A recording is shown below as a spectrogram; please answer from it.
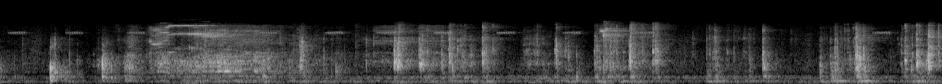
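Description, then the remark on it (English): The front door at 1456 Collis Avenue is unlocked and opened at 10:38 p.m.: a run of metallic clicks and rattles from a key and latch, with creaking and scraping as the door swings. No one speaks. “It was 10:38 p.m. when I got to 1456 Collis Avenue, the front door.”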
